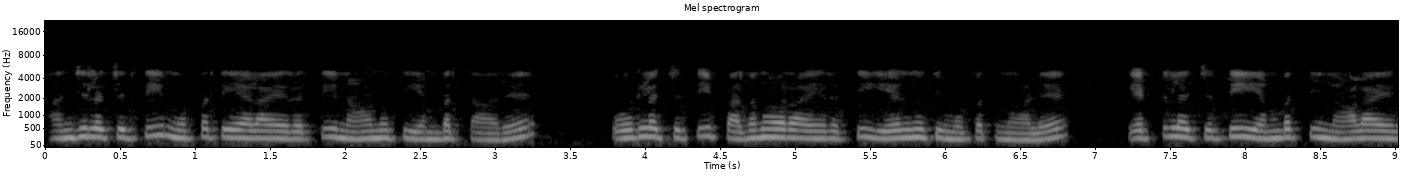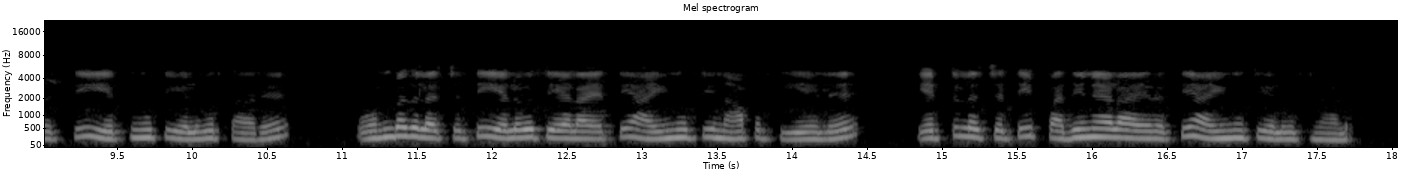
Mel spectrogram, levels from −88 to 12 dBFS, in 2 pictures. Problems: none marked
